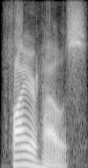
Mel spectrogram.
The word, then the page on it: firehouse: American English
